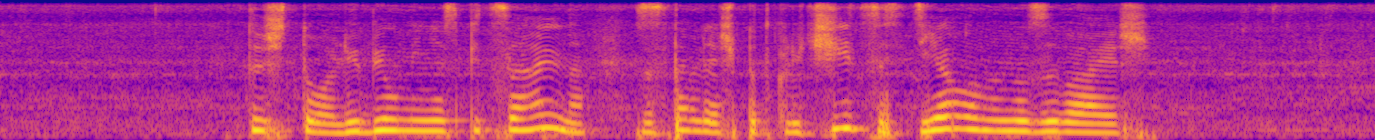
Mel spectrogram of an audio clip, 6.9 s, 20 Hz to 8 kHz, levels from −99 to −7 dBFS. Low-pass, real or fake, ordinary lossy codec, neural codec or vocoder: 7.2 kHz; fake; none; autoencoder, 48 kHz, 128 numbers a frame, DAC-VAE, trained on Japanese speech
